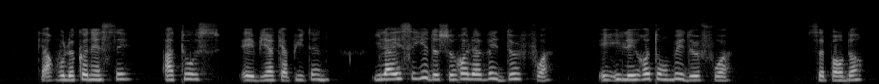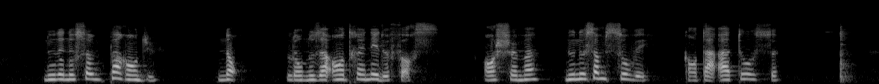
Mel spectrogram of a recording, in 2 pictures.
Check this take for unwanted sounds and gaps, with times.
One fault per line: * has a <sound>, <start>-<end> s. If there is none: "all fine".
* has a thud, 17.0-17.4 s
